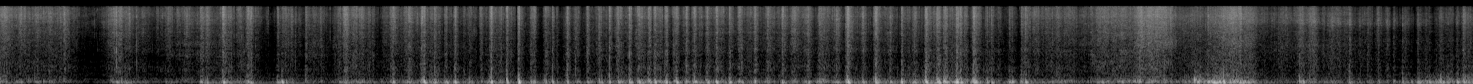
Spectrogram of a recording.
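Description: A thin, empty white plastic bag is held close to the microphone and crinkled and squeezed with the fingertips of both hands. Dense, bright crackling and rustling runs throughout, with rapid sharp crinkles over a low, soft rumble of handling.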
